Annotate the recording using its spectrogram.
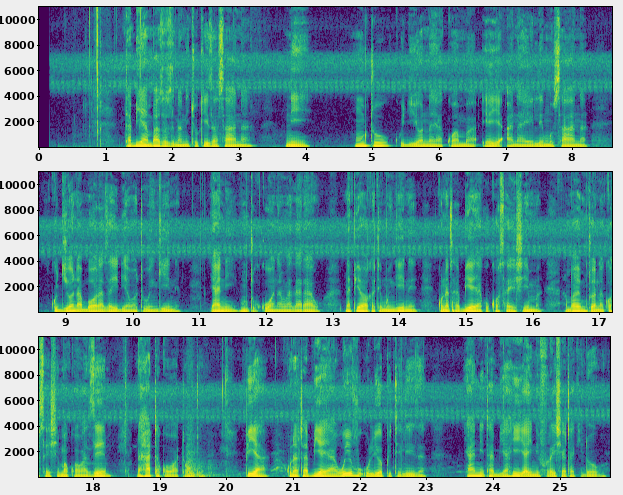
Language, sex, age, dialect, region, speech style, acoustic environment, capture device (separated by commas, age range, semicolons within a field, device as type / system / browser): Swahili, male, 18-24, Kenya - Mombasa, Kenya, happy; focused; relaxed, people talking; silence, mobile / Linux / Chrome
